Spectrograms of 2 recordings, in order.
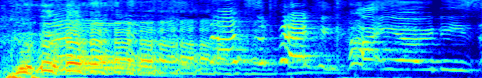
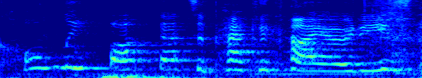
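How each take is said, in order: First: High, loud, drawn-out mock panic; retold loud shock. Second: High, hushed disbelief; retold shock. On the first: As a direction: belt out the stunned discovery, comically stretched. Repeats coyote shock, louder. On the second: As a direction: re-enact a stunned realisation, high-pitched and held back. Retelling shock at seeing coyotes.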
